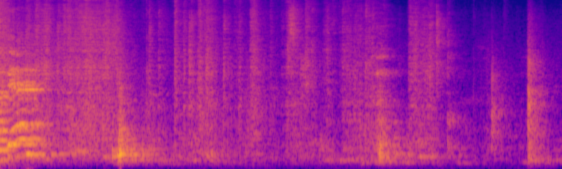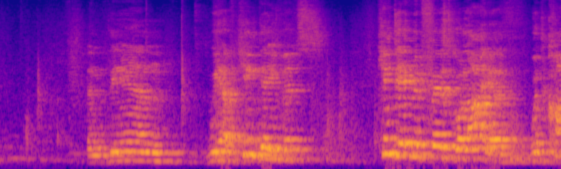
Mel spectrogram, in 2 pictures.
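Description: A man speaks to a group, addressing them loudly and clearly.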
